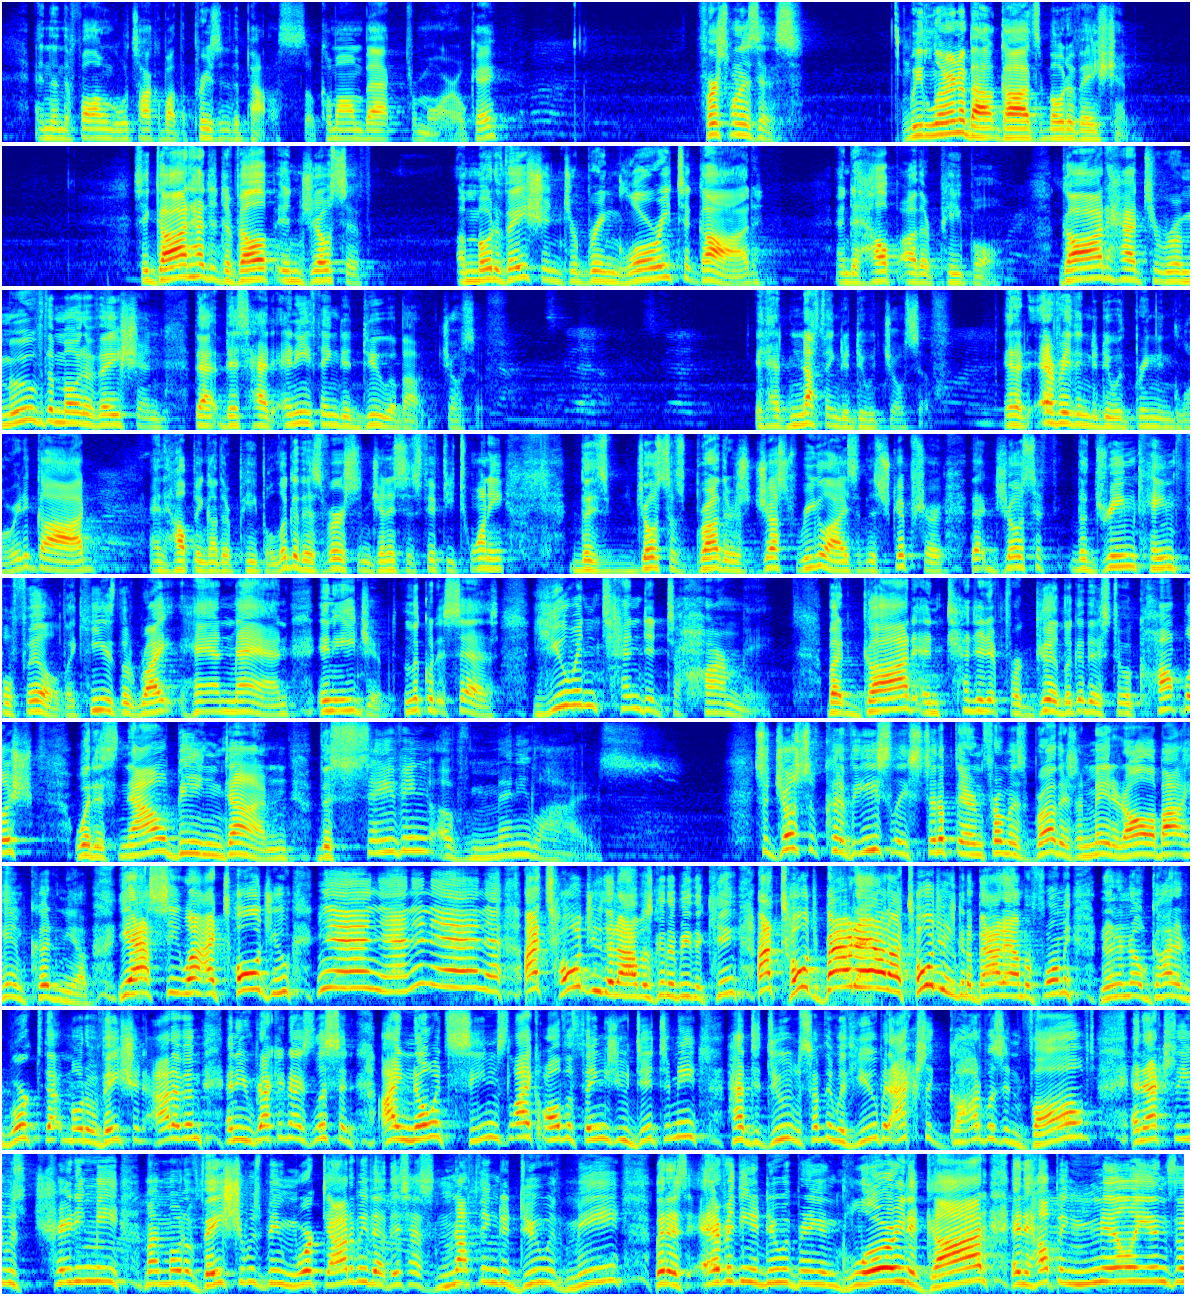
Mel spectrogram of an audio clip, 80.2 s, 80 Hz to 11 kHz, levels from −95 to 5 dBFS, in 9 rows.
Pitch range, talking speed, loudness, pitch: 170-265 Hz, 210 wpm, -20 LUFS, 210 Hz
